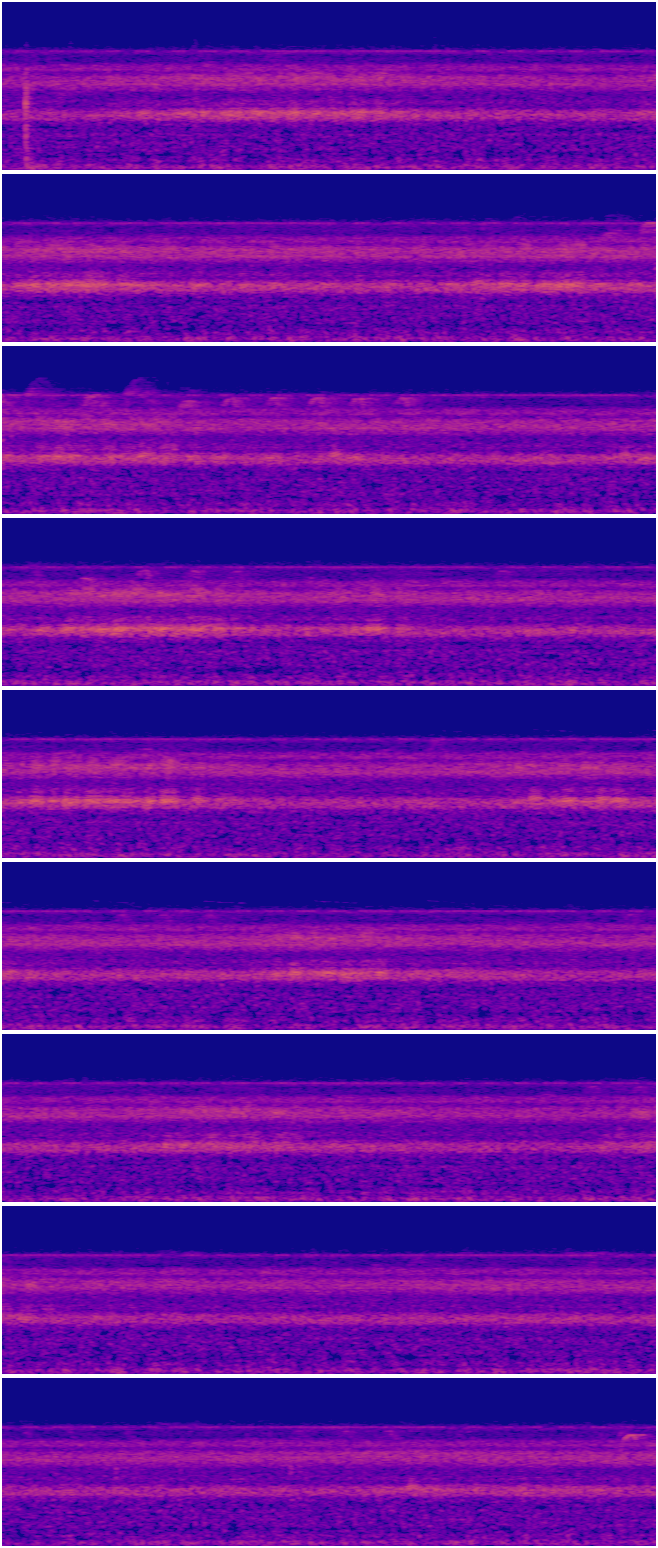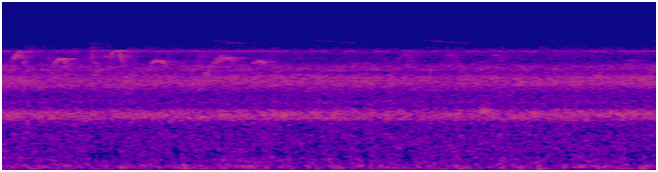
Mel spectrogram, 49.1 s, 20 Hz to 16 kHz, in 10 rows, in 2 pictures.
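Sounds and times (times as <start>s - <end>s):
chorus of frogs calling: 0.0s - 36.4s, 37.1s - 49.0s.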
